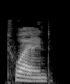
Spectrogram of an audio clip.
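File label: "twined", English, British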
